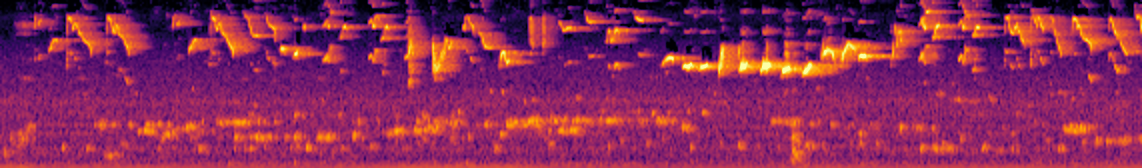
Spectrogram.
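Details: Female mountain white-eye in breeding condition calling a male, with phrases of many other birds. Rapid high descending chirps run into a long, rolling trill midway; a thin steady hum sits below.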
